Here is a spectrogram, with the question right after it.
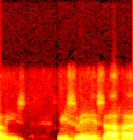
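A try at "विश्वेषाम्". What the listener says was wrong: सुना, विश्वेश, शाह के ऊपर बिंदी है, विश्वेशाम, वो दूसरी तरह लिखा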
